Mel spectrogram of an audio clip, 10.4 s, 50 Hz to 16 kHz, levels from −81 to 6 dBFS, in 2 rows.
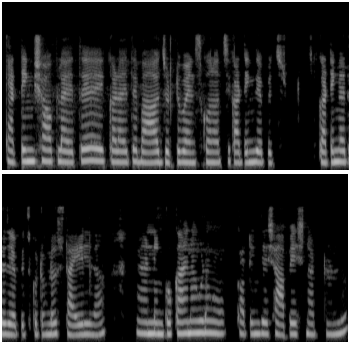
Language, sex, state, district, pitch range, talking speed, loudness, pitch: Telugu, female, Andhra Pradesh, Anantapur, 225-245 Hz, 140 wpm, -29 LUFS, 235 Hz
